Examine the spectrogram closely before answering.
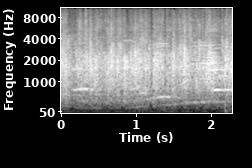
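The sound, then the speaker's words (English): A church audience claps hands in steady, dense applause at an even, moderate level for the whole stretch, with no break. “Oh, if you believe that, would you clap your hands to God?”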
